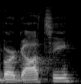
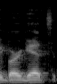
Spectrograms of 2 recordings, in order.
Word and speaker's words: Bargatze: that I knew that Italian I think we say it wrong as a family too I think it's supposed to be bargi and we say barget like it's just we've Southern it up oh I say baratti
